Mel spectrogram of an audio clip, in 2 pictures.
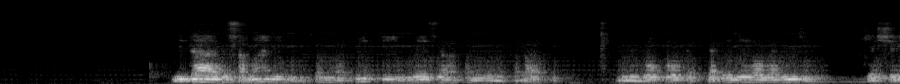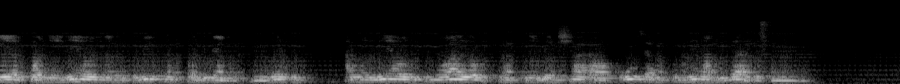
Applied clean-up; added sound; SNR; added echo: neural separator model SepFormer DNS4.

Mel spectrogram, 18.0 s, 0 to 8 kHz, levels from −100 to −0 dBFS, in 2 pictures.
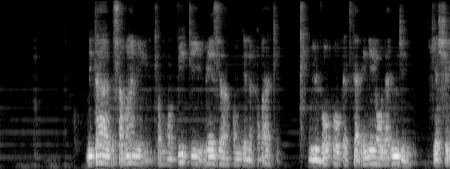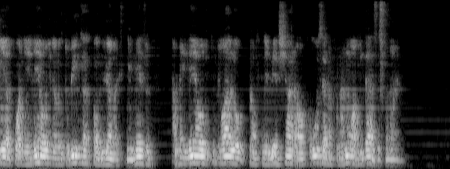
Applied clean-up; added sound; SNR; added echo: neural mask model DeepFilterNet 3.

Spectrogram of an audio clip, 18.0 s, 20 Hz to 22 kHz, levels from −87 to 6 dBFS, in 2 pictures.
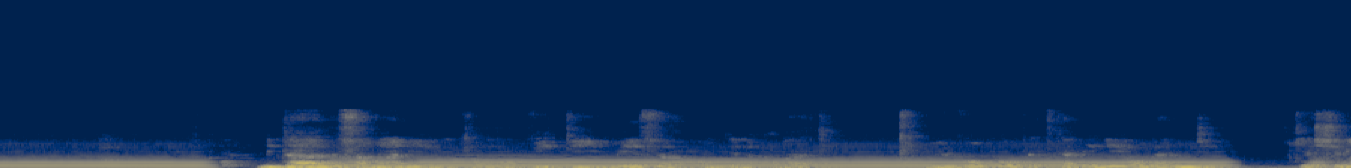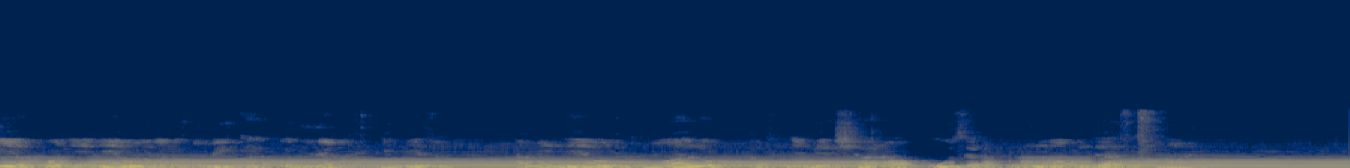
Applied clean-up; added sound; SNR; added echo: none; Brass instrument; 5 dB; reverberation time 0.6 s.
